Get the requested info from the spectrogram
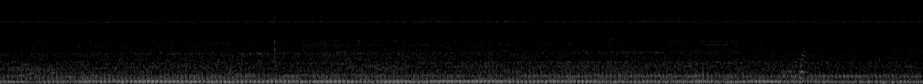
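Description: Steady background ambience: a continuous low rumble with a thin, unbroken high-pitched whine over it.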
